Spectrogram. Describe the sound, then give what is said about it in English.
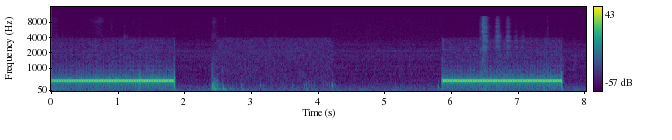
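A telephone ringback tone plays over the line as someone calls back. A steady, loud buzzing tone lasts about two seconds, then a pause with faint clicks and line noise, then the tone rings again. “But I'll call back.”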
